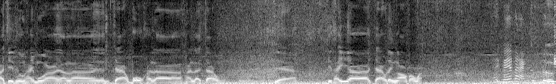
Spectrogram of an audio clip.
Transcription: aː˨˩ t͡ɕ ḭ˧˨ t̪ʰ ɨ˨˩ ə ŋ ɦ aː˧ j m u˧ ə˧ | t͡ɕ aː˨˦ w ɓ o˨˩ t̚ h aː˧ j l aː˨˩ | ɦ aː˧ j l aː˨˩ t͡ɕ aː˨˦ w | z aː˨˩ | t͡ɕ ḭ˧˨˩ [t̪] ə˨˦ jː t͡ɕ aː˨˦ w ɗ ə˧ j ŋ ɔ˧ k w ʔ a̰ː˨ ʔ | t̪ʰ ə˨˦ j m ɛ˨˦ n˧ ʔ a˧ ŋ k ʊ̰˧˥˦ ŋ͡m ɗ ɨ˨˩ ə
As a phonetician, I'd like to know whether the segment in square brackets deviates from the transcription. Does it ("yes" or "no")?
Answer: yes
